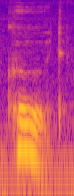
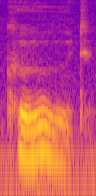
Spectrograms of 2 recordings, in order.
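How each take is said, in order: First: The word is said at normal speed. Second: The word is said slowly and drawn out. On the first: "정상적으로 한다면" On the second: "좀 천천히 한다면"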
